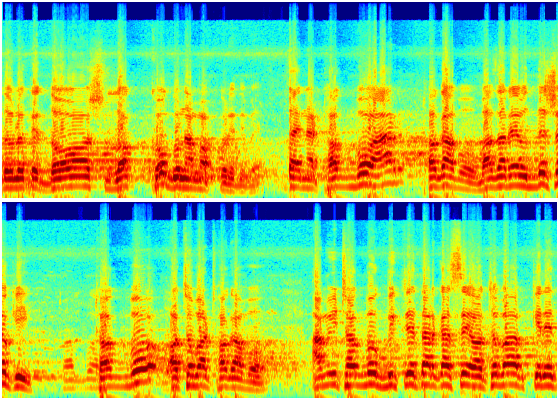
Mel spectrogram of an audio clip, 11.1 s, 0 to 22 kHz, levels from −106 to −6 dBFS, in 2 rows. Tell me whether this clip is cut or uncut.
uncut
